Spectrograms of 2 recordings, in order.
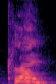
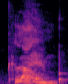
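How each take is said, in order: The two takes are said the same way.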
